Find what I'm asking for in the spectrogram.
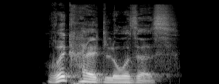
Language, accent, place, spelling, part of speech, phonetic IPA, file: German, Germany, Berlin, rückhaltloses, adjective, [ˈʁʏkhaltloːzəs], De-rückhaltloses.ogg
- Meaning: strong/mixed nominative/accusative neuter singular of rückhaltlos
